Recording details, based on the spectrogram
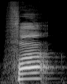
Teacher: Yang kelima, fa, yang pertama, ujung gigi seri atas dengan bibir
